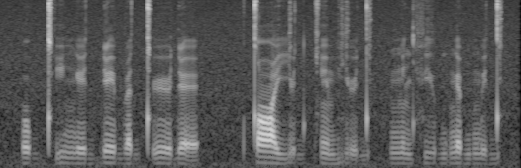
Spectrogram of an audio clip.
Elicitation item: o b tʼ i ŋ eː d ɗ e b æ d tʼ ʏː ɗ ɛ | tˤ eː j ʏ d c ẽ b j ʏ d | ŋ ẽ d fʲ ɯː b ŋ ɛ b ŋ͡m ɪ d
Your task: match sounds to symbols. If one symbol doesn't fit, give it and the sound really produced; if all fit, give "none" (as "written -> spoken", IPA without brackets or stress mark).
none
